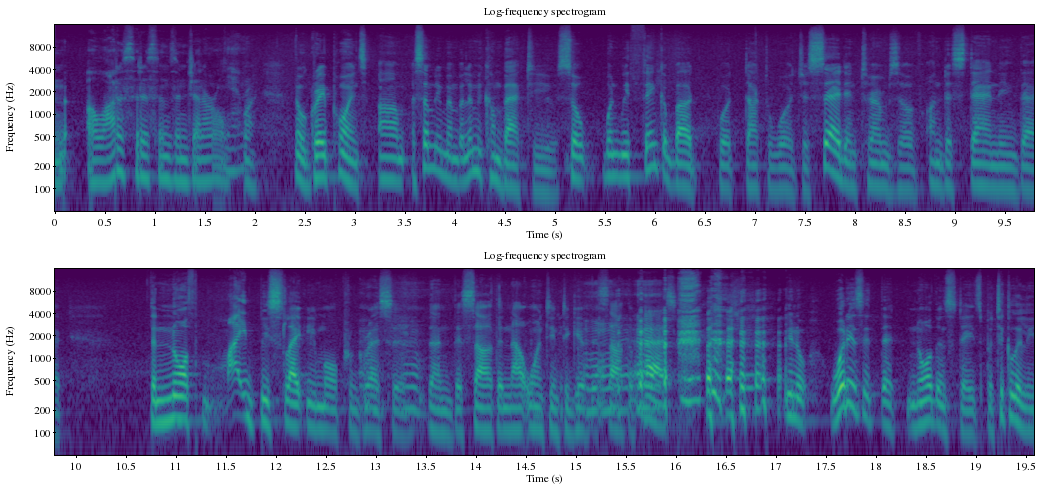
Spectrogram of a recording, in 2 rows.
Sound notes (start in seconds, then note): 15.5 laughter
